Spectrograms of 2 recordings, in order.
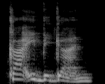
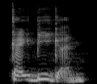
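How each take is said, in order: First: The word has a twisted, shifted stress placement. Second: The word has its usual stress placement.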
